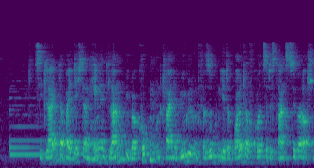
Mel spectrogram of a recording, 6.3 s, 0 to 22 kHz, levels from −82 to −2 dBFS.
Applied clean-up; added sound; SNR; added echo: none; Piano; 16 dB; reverberation time 0.3 s.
